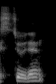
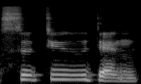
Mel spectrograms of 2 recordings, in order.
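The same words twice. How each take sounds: First: The consonants are said without extra vowels. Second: Extra vowels are added after the consonants. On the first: This is the usual English way. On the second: This is how Japanese speakers say it.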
